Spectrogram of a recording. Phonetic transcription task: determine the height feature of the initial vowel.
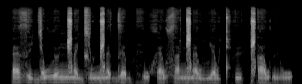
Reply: low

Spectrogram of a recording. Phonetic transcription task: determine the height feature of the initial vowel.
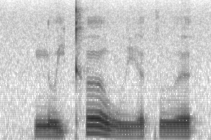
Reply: high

